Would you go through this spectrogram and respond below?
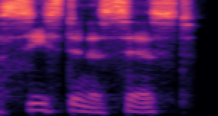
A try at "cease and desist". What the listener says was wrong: You said ceased and assist.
